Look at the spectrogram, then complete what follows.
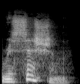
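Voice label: "recession", British English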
